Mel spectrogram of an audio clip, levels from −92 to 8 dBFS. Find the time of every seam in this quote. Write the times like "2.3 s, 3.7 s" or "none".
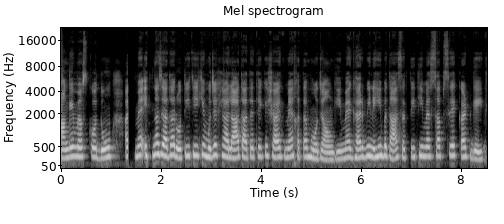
1.4 s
